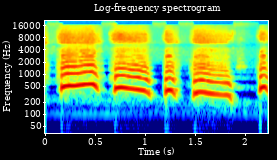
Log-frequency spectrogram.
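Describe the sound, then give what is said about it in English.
A wood pigeon calls in a garden ringed by trees, giving five low hooting coos in a long, long, short, long, short rhythm. Each note is clear and resonant, with no voices heard. “as you can hear outside in P-Flax's garden, the lowly call of a wood pigeon”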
